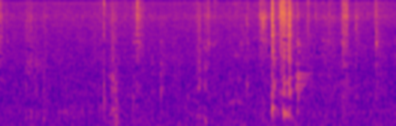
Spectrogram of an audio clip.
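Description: Steel ladles and spoons clinking and scraping against steel bowls and plates while curd is served onto a kachori. Scattered clinks, with the loudest cluster a little past halfway.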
